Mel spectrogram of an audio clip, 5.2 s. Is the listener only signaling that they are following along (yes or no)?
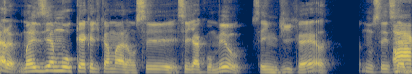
no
